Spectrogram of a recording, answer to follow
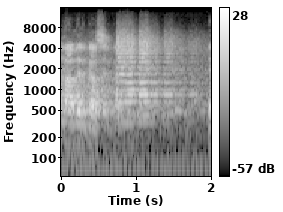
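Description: A man's chanting voice holding one long, steady note that fades away near the end.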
